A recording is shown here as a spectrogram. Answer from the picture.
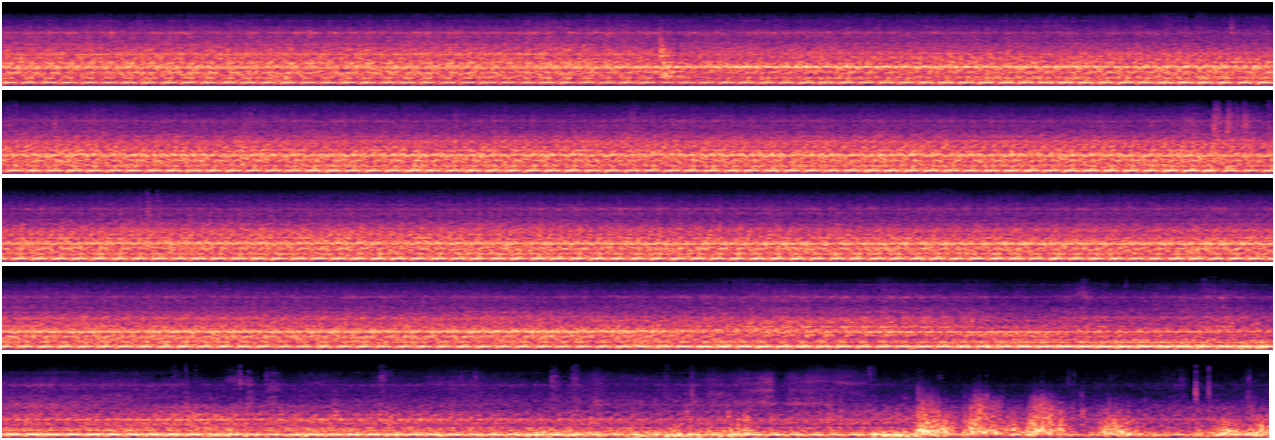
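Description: Fire engine's engine running steadily at constant speed: a low hum with a steady whine above it.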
